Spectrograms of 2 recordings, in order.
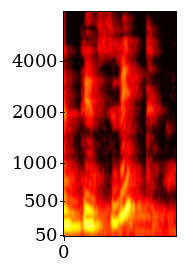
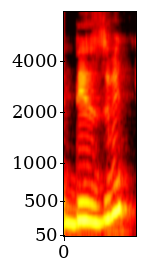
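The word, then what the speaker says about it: dix-huit: क्योंकि H जो है वो हमेशा साइलेंट होता है और X का प्रोनाउंसिएशन हम यहाँ पे करते हैं, बट एच साइलेंट होने के कारण हम पूरे के पूरे वर्ड को कंबाइन करके पढ़ते हैं, इसे लियाजो कहते हैं।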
